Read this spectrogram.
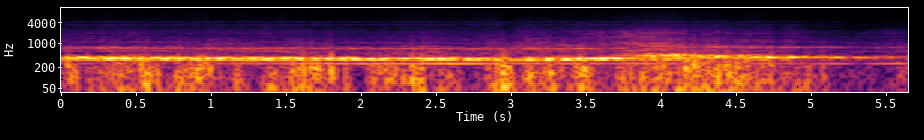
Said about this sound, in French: fait d'une multitude de tubes d'acier dans lesquels l'air s'engouffre pour le faire sonner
